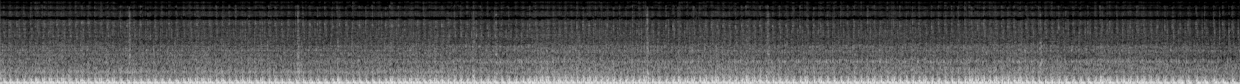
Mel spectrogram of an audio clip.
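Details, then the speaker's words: 2005 Honda Deauville NT650V twin just restarted after carburettor refit (vacuum pistons repositioned, pilot screw about 1¾ turns out), cold on full choke: a rough, lumpy idle with irregular pops and bangs. No air leak, it is just cold. "as you can hear it's running popping and banging still full choke here at the moment but there's no air leak there's no nothing it's just cold"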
